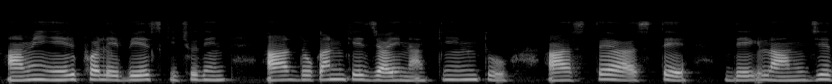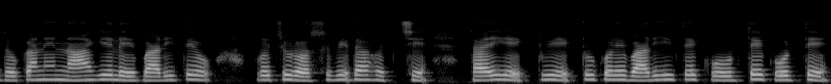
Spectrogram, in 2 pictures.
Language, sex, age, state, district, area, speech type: Bengali, female, 60+, West Bengal, Jhargram, rural, spontaneous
